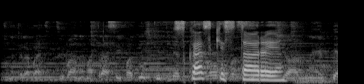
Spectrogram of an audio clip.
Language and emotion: Russian, neutral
